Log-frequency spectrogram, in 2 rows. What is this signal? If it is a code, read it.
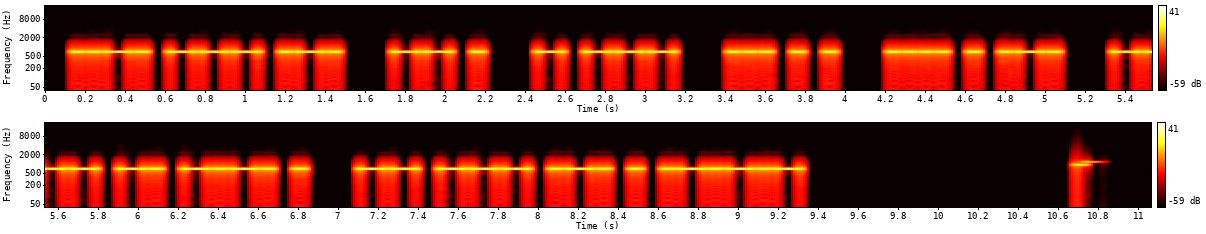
Morse code, heard as a keyed tone, about 30 wpm, 700 Hz. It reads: FOR ME TO SEE HER ONCE MORE.
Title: Sentences from Top 500 Words 30wpm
